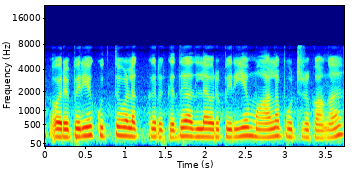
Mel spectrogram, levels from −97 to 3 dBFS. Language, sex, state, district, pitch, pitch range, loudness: Tamil, female, Tamil Nadu, Kanyakumari, 190 Hz, 185-205 Hz, -16 LUFS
